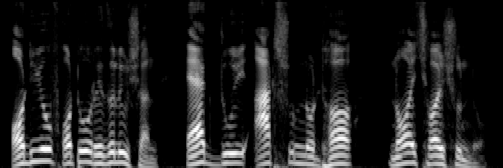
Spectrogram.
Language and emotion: Bengali, neutral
